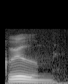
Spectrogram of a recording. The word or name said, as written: grume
